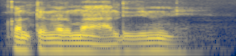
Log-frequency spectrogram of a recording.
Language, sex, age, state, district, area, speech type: Nepali, male, 60+, West Bengal, Kalimpong, rural, spontaneous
